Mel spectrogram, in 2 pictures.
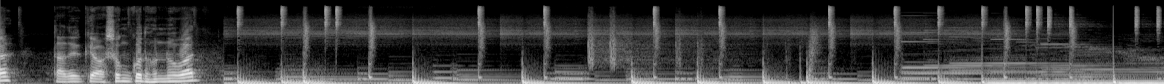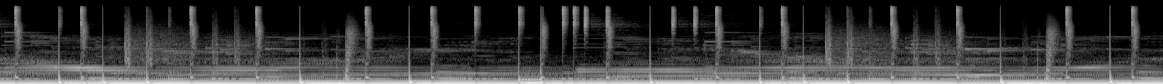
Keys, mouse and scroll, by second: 14.7 Up, 18.4 Up, 19.3 Up, 19.7 Up.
